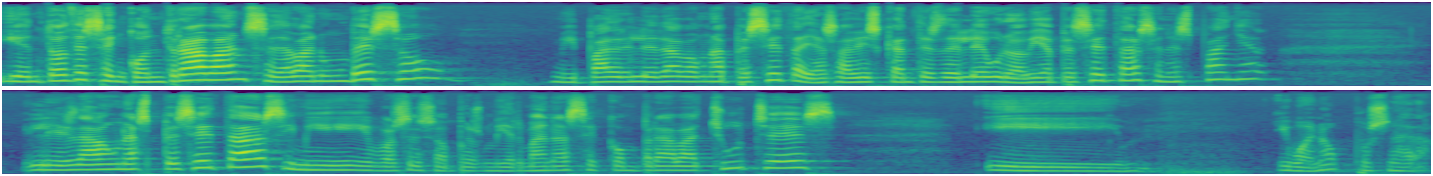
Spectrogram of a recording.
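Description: A woman speaks at a medium pitch and a moderate pace. Her pitch swings very widely. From Basque Country, San Sebastián. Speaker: terrorism victim giving school talks. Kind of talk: testimony. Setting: school classroom with students.

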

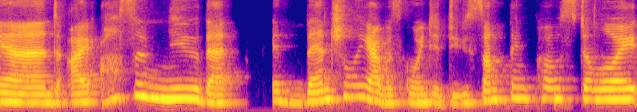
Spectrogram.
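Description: Somewhat breathy, a woman speaks with lively intonation and an American accent. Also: quiet background. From Kansas, small town. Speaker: leadership coach and business owner. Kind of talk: interview.

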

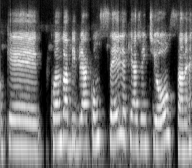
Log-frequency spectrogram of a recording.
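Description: The speaker is a woman with a fairly high pitch. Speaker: youth ministry podcast co-host. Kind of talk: casual chat. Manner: talkative.

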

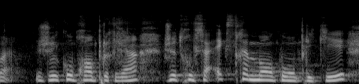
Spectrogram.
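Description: A woman's plain, everyday voice, medium in pitch, at a moderate pace. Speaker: podcast host and patient advocate. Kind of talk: live-stream interview. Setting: Facebook live stream.

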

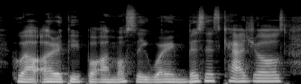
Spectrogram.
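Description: An unremarkable speaking voice moves at a fairly quick pace with fairly even intonation in a very clean recording against a silent background. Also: man. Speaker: student podcast host. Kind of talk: educational podcast monologue giving advice. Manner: casual, friendly, encouraging.

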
